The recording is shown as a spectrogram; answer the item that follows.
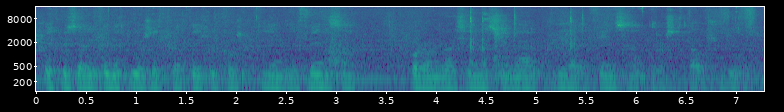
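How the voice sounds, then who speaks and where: A man moderating an academic panel, formally introducing the next speaker by reading out his biography. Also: medium pitch. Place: conference hall. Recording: distant, echoey hall with noise.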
